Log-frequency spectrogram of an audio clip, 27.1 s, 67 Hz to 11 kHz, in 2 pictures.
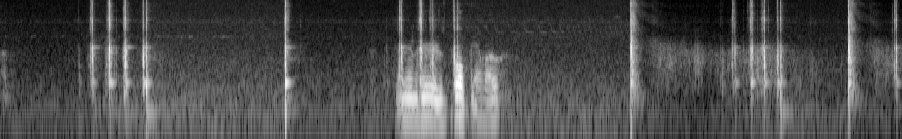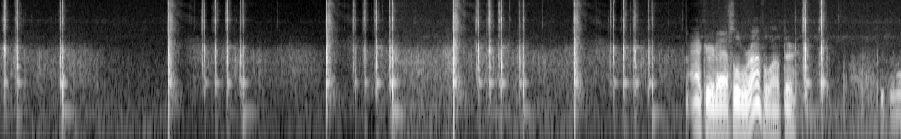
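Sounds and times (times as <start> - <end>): rifle bolt clicks: 1.2 - 2.4, 4.3 - 4.6, 5.8 - 7.0, 10.8 - 11.9, 12.7 - 14.7, 16.0 - 17.8, 18.4 - 23.8, 25.4 - 26.2
rifle shots: 9.4 - 12.0, 12.7 - 15.1, 16.0 - 23.8, 25.4 - 26.0.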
